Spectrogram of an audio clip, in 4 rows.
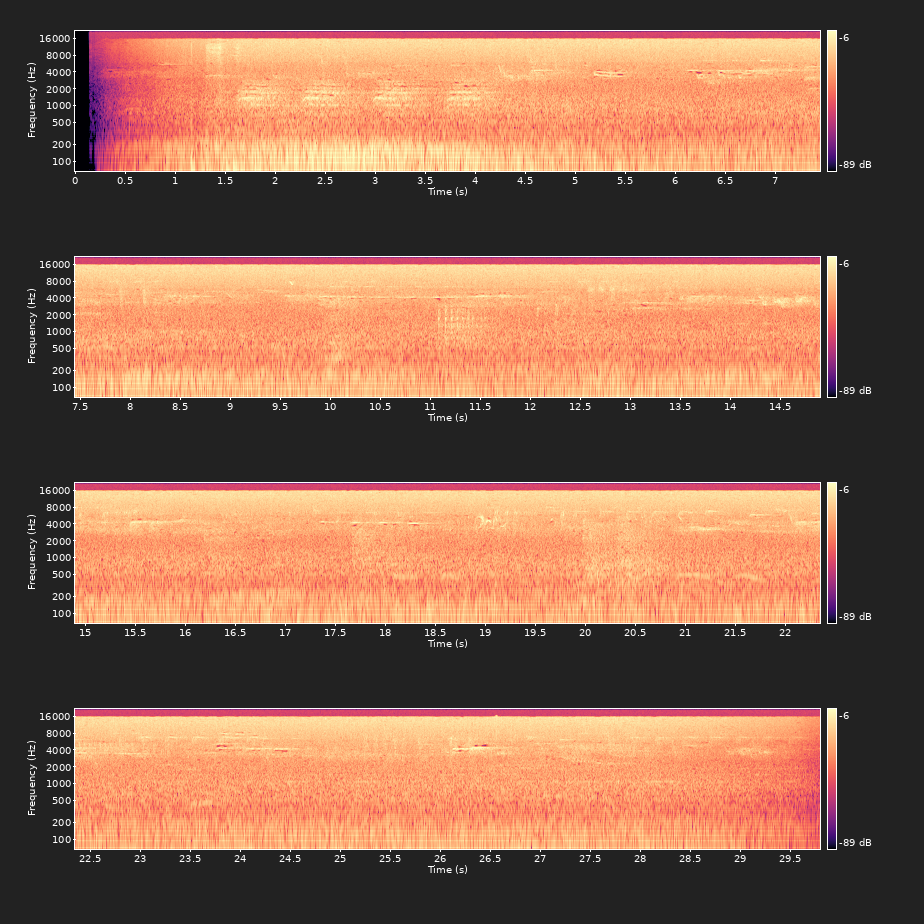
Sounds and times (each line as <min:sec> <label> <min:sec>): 0:00.6 bird song 0:29.8
0:01.6 Great Spotted Woodpecker hammering in the distance 0:04.2
0:09.9 Great Spotted Woodpecker hammering in the distance 0:12.5
0:17.6 Great Spotted Woodpecker hammering in the distance 0:21.8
